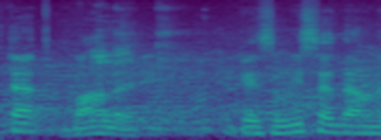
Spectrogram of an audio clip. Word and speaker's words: vale: Can we learn how to say the word vale? Yes, you say that in any social interaction. It means everything and anything. At the same time. Is that enough to order? Vale. Do you like that? Vale.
